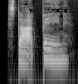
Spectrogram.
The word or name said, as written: startbane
